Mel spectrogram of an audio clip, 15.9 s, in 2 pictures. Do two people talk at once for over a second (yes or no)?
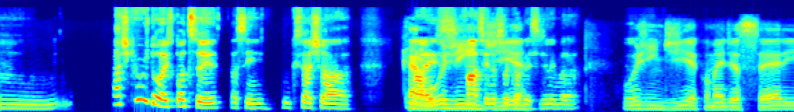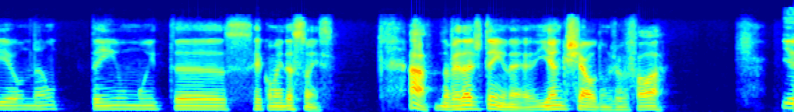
yes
